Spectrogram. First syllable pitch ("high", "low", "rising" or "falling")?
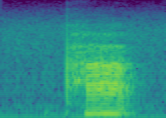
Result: falling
